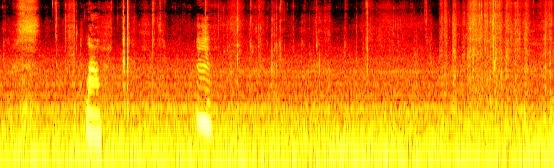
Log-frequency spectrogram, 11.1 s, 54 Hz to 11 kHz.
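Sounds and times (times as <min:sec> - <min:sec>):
low rumble inside car: 0:00.0 - 0:11.0
person chewing: 0:01.0 - 0:01.6, 0:02.9 - 0:03.4, 0:04.1 - 0:09.0.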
